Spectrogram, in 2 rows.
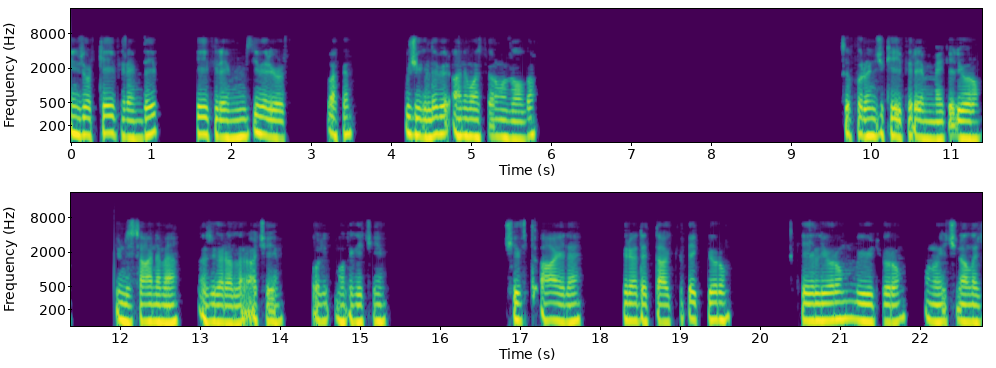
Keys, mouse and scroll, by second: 1.0-2.2 drag, 2.5 space, 7.7 space, 9.1-9.8 drag, 11.3-13.4 drag, 14.0 click, 15.8 click, 16.0 middle drag, 16.3 scroll up 2, 16.4 middle click, 17.5 shift+a, 20.3 s.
